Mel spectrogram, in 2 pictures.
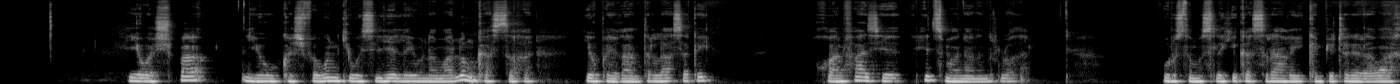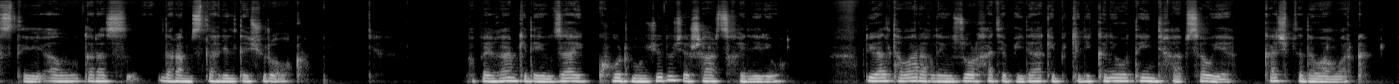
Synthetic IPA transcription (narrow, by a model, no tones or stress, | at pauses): jawaʃpa | jawkaʃfawuŋkiwasilelajawnɑmɑlumkʰast͡səxa | jawpajɣɑmt̪əɾlɑsakai | xoalfɑzjehet͡smɑnɑnad̪əɾlod̪a | wɾust̪amaslakikasɾɑɣikampjuʈʰaɾeɾɑwɑxi̥st̪ʰiawd̪əɾaz | d̪əɾamzt̪aɦlilt̪aʃʊɾowəkɽə | pəpajɣɑmked̪əjawd͡zɑjkʰoɖmawd͡ʒud̪wut͡ʃeləʂɑɾt͡sə̥xalaɾiwu | d̪̥ujalt̪awəɾɑɣlajawzoɽxat̪japajd̪ɑkəjpə̥kelikəliwot̪ʰaɪnt̪ɪ̥xɑbsəwaje | kat͡ʃp̚t̪ad̪awɑmwəɾkə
